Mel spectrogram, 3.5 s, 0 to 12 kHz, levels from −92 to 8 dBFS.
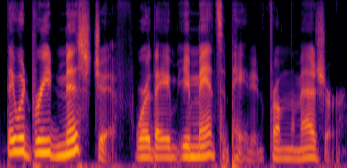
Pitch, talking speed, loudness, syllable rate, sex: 165 Hz, 170 wpm, -19 LUFS, 5.7 syllables/s, female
